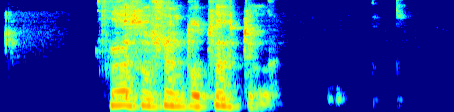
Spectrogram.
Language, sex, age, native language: Icelandic, male, 50-59, Icelandic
